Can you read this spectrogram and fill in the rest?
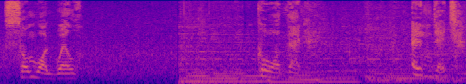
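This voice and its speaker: A man's voice: fairly high pitch, very slow. An actor playing a proud, fatalistic thane in a video game, solemn and defiant in his delivery. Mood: defiant, resigned. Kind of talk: dramatic video game acting. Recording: dramatic music behind the voice.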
